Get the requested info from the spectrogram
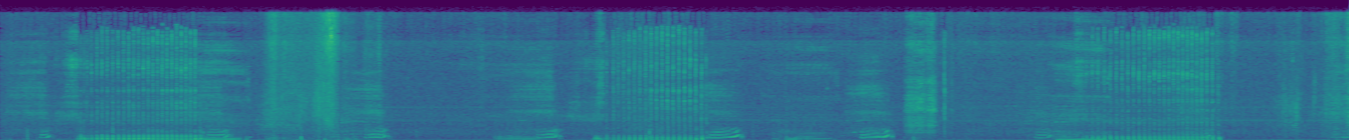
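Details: Pugs in a pack of six dogs sleep soundly on a farm after a morning of trashing the porch and yard. Loud raspy snores swell roughly every six seconds, with thin whistling, squeaky wheezes between them.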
